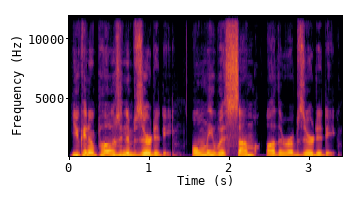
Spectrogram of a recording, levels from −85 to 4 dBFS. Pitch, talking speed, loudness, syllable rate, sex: 165 Hz, 175 wpm, -16 LUFS, 6.9 syllables/s, male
